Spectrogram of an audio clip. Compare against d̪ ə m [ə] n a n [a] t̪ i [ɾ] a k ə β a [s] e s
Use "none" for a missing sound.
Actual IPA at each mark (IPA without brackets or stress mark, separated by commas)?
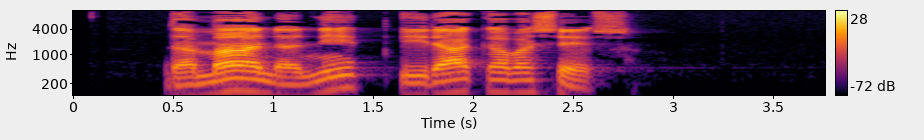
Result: a, i, ɾ, s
